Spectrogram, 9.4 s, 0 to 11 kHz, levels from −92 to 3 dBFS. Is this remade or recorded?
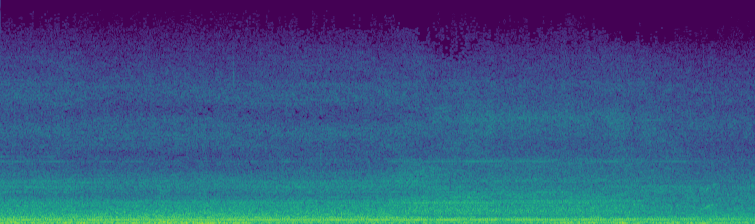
recorded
